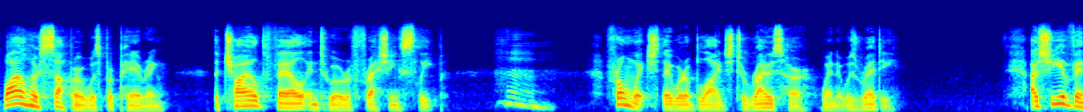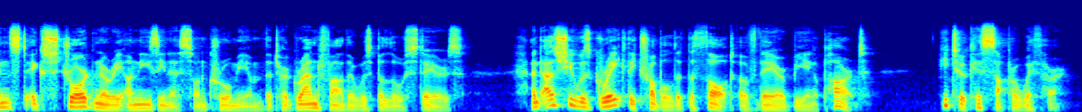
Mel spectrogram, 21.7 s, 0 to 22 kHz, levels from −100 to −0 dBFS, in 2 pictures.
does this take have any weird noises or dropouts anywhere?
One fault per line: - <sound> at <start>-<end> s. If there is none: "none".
- sigh at 4.9-5.6 s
